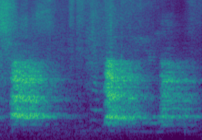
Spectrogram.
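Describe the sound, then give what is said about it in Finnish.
A search dog barks three times to signal a find, each bark a fairly long, full-throated woof, loud, with short pauses between them and no talking. “Pöhnä vissiin teki taas löydä.”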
